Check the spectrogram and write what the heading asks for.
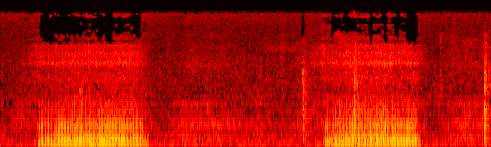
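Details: Adult woman (mother) napping on a couch: two long, low, rattling snores on breathing in, with quiet pauses between; snoring.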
